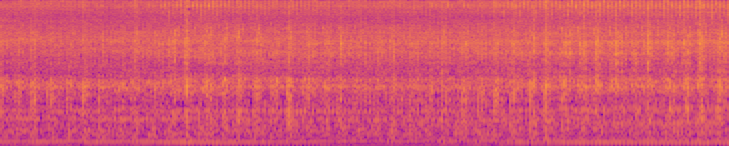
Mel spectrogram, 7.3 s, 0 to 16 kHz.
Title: Opel Vectra C Z20NET seltsame Motorgeräusche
